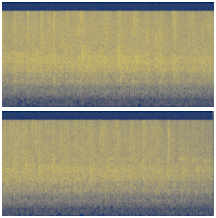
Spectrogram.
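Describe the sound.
Congregation applause at a church service: sustained, even clapping from a large group holds a steady level for several seconds and tapers slightly at the end, with no voices on top.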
